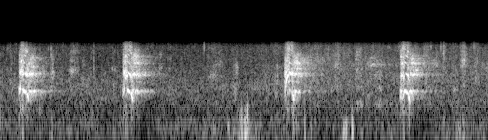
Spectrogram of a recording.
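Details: Pet dogs at home, a Great Dane, a Jack Russell and a golden retriever mix. Four separate loud, harsh barks come about one and a half to two seconds apart, with soft low sounds in the quiet gaps.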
